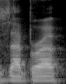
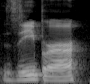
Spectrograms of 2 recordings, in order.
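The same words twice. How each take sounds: First: It is said in a non-American accent. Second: It is said in an American accent. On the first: "I say zebra" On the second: "I think Americans say zebra"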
